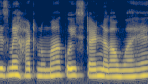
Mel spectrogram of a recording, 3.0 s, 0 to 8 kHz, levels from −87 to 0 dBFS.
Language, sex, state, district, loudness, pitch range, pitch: Hindi, female, Maharashtra, Washim, -14 LUFS, 195-215 Hz, 205 Hz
